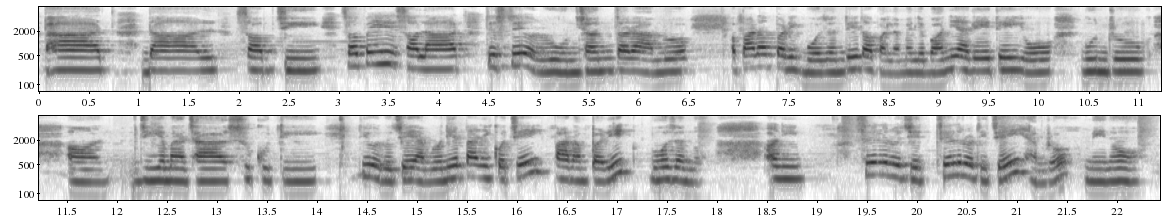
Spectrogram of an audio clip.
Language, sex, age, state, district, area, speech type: Nepali, female, 30-45, West Bengal, Darjeeling, rural, spontaneous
